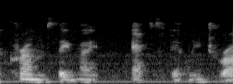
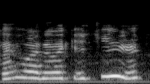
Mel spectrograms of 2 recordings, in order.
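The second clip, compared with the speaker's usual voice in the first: dog voice; 7 dB louder than usual. Pretend. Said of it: "She's like".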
